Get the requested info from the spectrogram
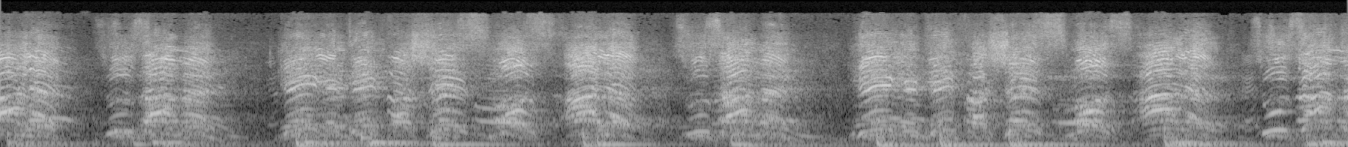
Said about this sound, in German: Ja, die AfD hat eine Kundgebung auf dem Rathausplatz in Lippstadt veranstaltet und das, was ihr gerade gehört habt, das war die Gegendemo auf der anderen Seite der Lippstädter Innenstadt.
